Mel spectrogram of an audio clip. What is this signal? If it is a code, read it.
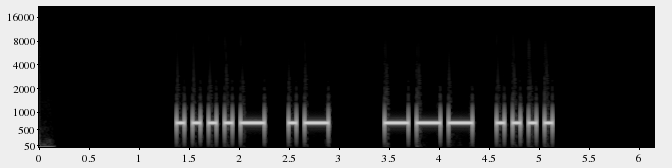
Morse code, heard as a keyed tone, about 15 wpm, 700 Hz. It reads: 4A OH
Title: Field Day Exchanges - 15wpm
